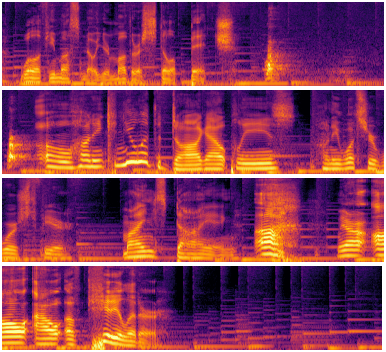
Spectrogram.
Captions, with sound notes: Well, if you must know, your mother is still a bitch. [dog barks] Oh honey, can you let the dog out, please? Honey, what's your worst fear? Mine's dying. Ugh, we are all out of kitty litter!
